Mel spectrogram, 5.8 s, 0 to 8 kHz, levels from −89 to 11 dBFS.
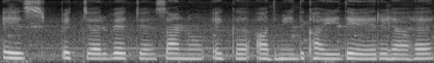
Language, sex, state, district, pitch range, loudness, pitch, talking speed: Punjabi, female, Punjab, Kapurthala, 220-235 Hz, -16 LUFS, 225 Hz, 105 wpm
